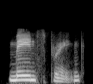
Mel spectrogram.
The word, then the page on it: Mainspring: Indian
